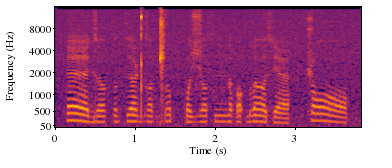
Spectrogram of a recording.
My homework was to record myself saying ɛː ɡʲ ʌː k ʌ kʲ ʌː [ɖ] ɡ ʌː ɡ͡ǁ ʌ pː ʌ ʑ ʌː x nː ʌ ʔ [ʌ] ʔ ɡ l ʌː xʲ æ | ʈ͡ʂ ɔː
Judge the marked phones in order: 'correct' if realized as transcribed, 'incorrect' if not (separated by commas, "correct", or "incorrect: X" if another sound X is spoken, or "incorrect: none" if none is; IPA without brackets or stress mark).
correct, incorrect: ɔ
